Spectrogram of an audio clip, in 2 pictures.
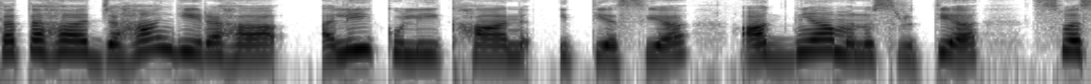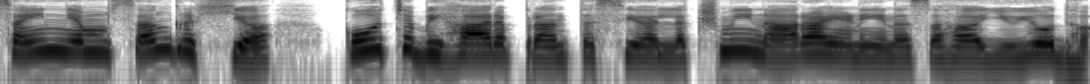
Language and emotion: Sanskrit, neutral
